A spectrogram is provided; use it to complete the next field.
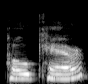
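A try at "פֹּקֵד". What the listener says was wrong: It's a D, a D.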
